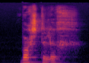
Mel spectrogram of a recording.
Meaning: prickly (of hair)
- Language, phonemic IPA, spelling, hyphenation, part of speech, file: Dutch, /ˈbɔrstələx/, borstelig, bor‧ste‧lig, adjective, Nl-borstelig.ogg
